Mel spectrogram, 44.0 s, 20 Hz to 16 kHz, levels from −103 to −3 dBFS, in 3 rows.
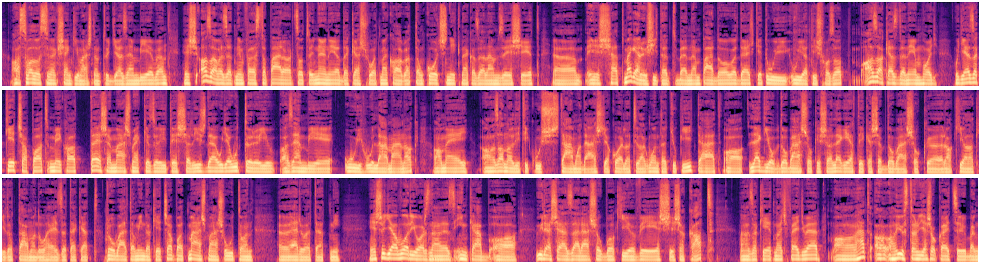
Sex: male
